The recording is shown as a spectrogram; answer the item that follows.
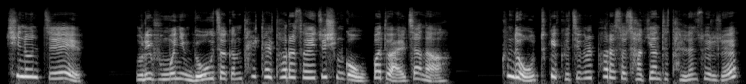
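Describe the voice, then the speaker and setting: A woman's voice: high-pitched, big pitch swings, fairly quick, dry recording, studio quality, soft background music. Firm, exasperated young woman. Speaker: narrator voicing a bride-to-be. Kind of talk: storybook drama reading.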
